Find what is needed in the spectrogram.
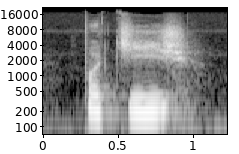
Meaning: difficulty, problem
- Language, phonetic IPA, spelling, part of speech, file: Czech, [ˈpociːʃ], potíž, noun, Cs-potíž.ogg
